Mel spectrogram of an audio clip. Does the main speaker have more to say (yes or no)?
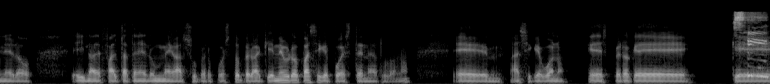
no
